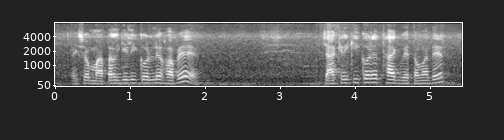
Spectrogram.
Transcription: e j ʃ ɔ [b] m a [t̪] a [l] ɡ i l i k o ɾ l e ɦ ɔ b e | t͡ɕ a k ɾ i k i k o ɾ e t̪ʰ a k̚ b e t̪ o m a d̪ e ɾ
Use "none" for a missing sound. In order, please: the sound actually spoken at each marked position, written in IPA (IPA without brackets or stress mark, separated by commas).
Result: b, t̪, l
